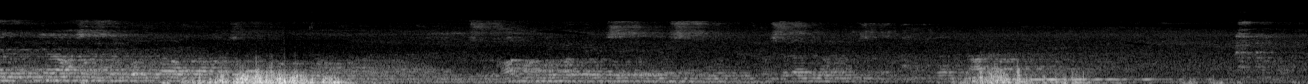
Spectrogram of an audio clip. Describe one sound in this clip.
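An elderly man chants into a microphone, heard through loudspeakers in a large echoing hall.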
